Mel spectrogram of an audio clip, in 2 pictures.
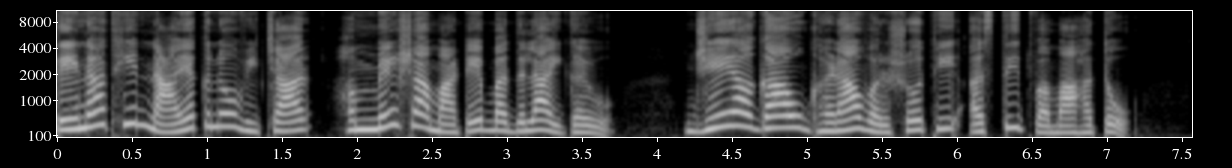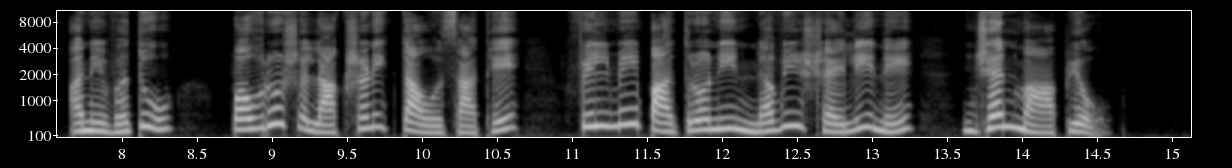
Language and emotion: Gujarati, neutral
